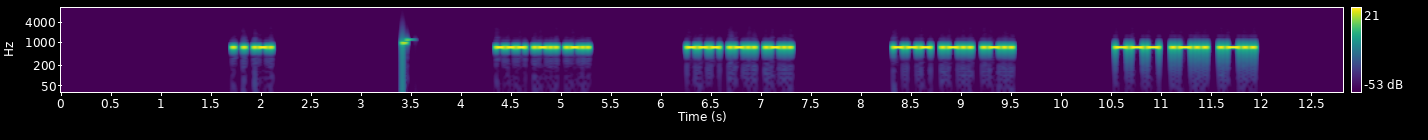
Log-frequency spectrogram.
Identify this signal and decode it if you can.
Morse code, heard as a keyed tone, about 38 wpm, 700 Hz. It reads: EER OLL OLL OLL OLL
